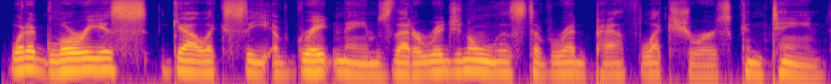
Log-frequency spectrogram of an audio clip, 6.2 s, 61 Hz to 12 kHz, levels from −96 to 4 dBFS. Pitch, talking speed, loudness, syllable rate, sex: 125 Hz, 135 wpm, -18 LUFS, 4.4 syllables/s, male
